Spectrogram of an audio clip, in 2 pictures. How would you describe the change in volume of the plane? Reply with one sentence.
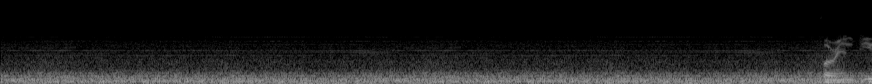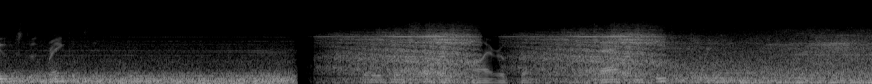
The loudness of the plane stays about the same.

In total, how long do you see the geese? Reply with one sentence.
You can't hear the geese here.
